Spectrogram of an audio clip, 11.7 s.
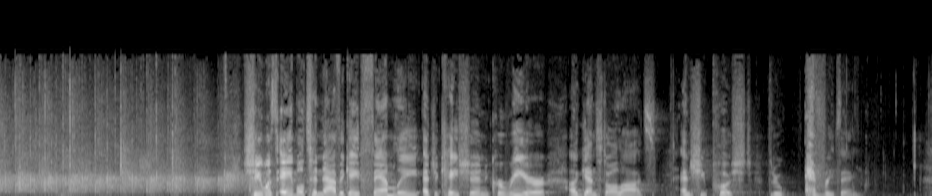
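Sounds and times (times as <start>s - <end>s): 
audience clapping: 0.0s - 3.1s
speech: 3.1s - 10.8s.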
